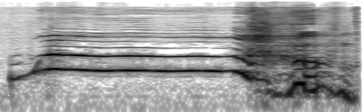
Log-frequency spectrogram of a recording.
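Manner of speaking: loud, very high whoop; high cheer shout. Real, not acted. Vlogger cheering seniors off with a loud high woo. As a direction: let out a big celebratory whoop.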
